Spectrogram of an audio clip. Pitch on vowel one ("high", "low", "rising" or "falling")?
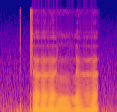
high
